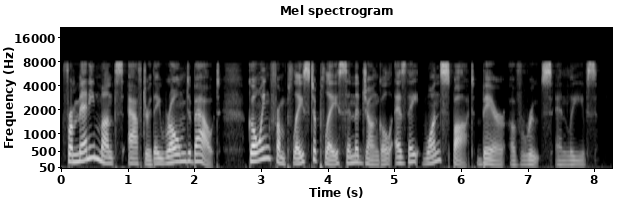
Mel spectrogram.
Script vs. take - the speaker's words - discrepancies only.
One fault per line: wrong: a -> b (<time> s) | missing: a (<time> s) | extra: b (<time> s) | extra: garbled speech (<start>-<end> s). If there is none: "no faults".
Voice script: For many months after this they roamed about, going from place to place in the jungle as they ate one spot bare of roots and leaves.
missing: this (1.4 s)
missing: ate (5.4 s)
